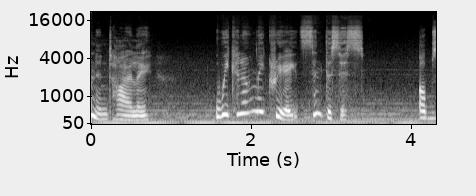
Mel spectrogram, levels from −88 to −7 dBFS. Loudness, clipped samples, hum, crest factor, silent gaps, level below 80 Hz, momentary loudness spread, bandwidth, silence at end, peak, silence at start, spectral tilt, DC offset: -16 LUFS; under 0.1%; none; 14 dB; none; -30 dBFS; 19 LU; 15 kHz; 0 s; -2 dBFS; 0 s; -5.5 dB/octave; under 0.1%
